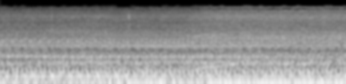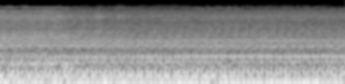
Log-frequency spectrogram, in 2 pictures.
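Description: Boat engine running steadily: a deep, even drone with a constant hum above it.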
